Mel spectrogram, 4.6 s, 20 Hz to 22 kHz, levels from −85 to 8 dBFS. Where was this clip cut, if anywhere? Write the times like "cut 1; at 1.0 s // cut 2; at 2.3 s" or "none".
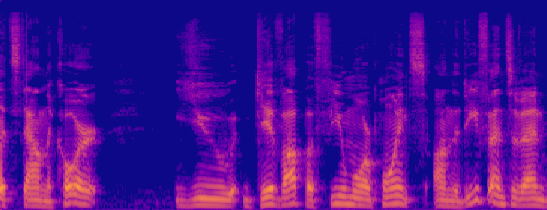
cut 1; at 1.4 s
